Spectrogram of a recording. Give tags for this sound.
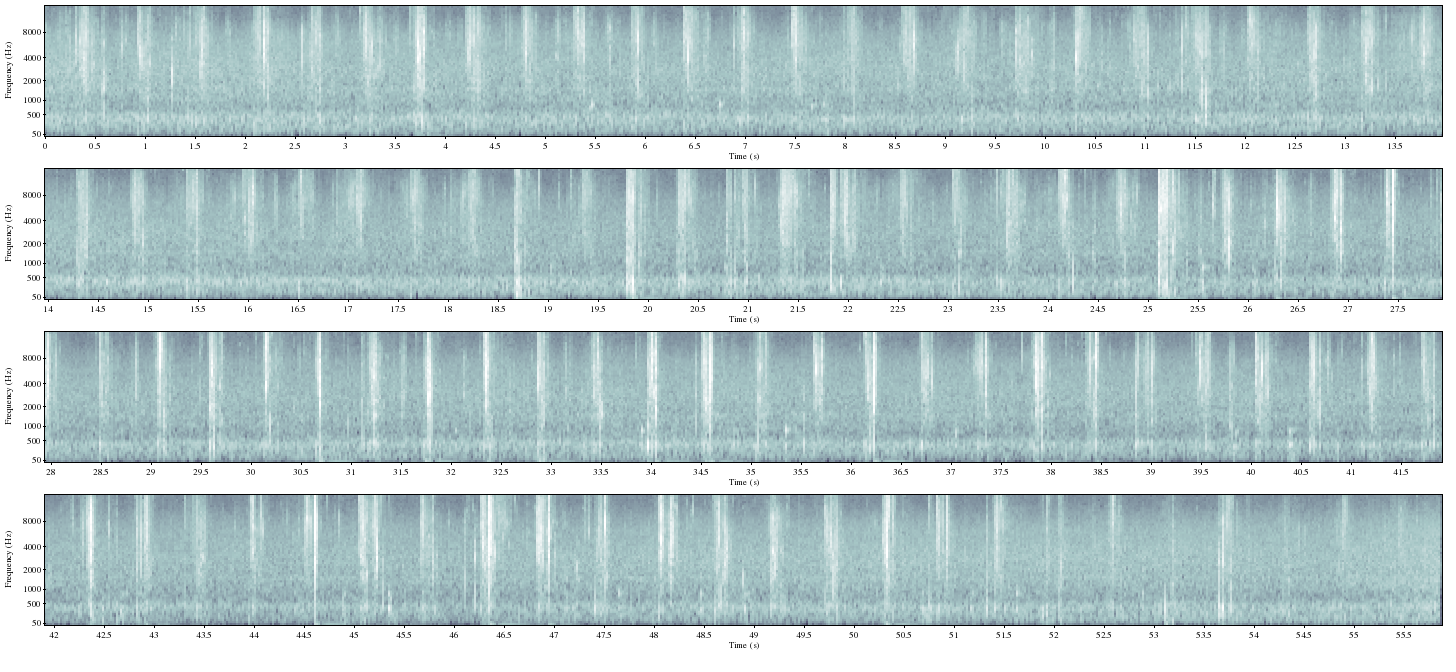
stream
oregon

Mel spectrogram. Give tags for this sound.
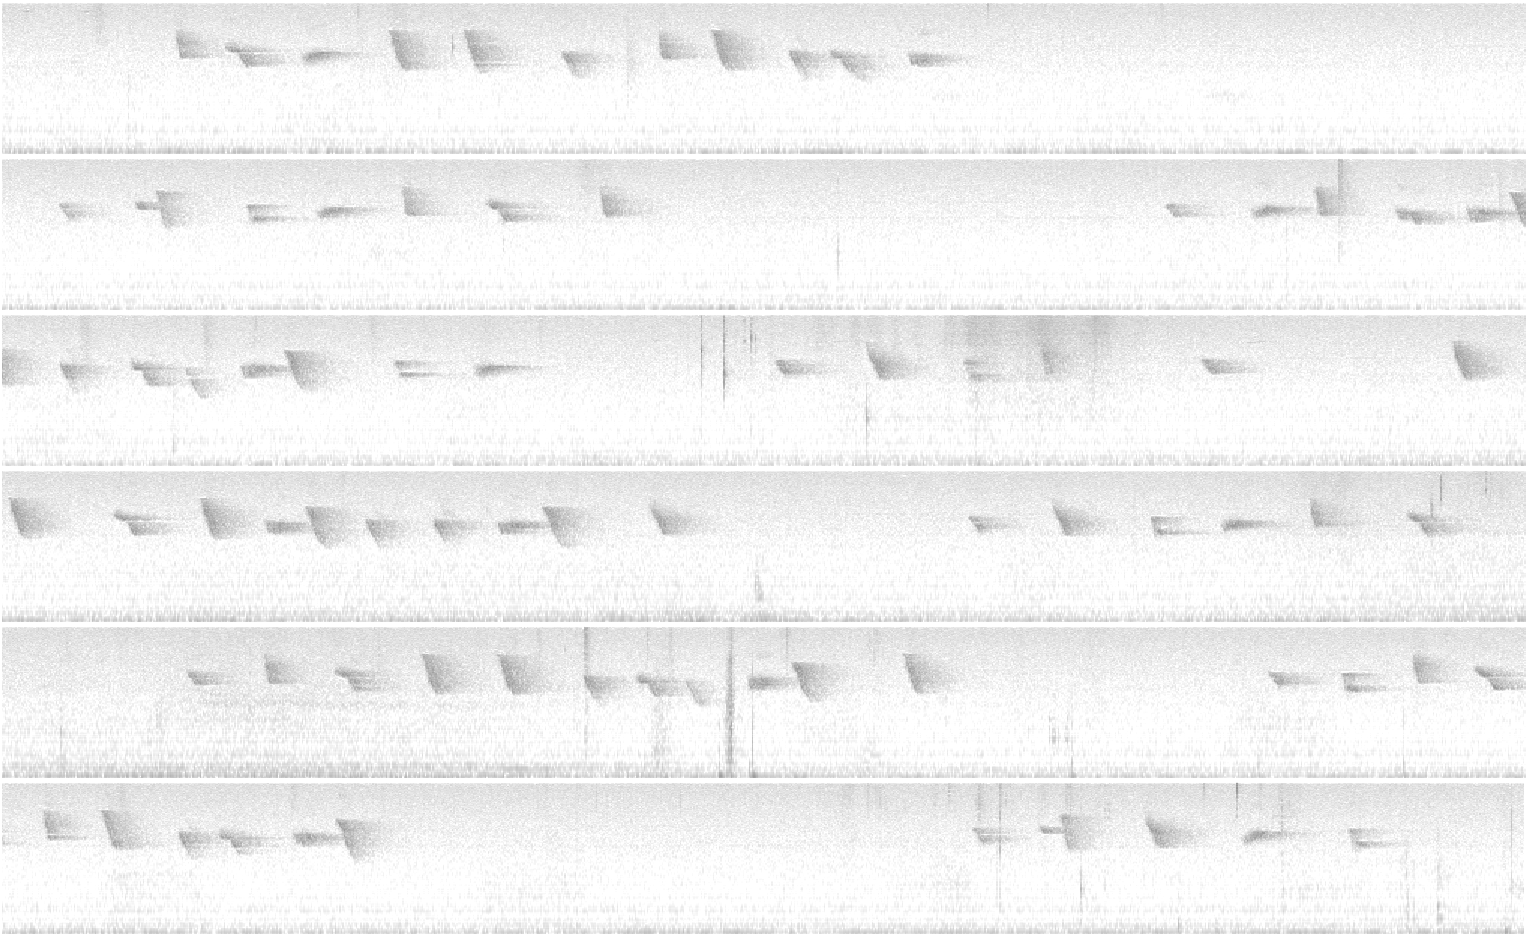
singing
ambient
birds

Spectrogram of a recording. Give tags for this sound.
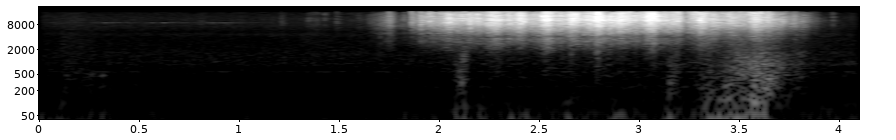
fence
metal
hit

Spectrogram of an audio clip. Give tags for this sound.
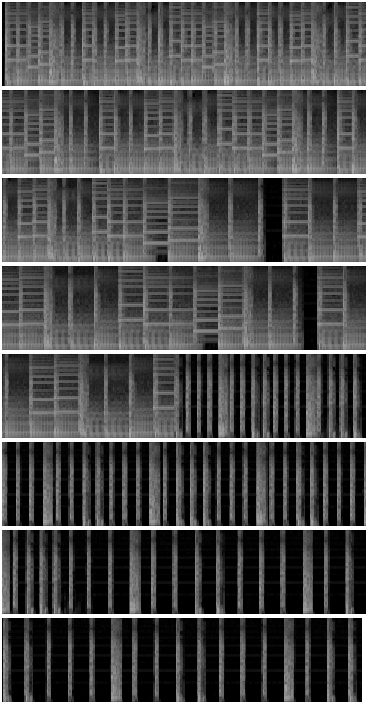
cheesy
rock
casiotone
accompaniment
kitsch
fun
lo-fi
auto-play
electronic

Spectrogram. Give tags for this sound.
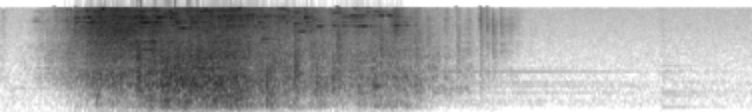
glass
break
trash
broken
shards
pour
can
dump
drop
crash
tinkle
smash
garbage
bin
rubbish

